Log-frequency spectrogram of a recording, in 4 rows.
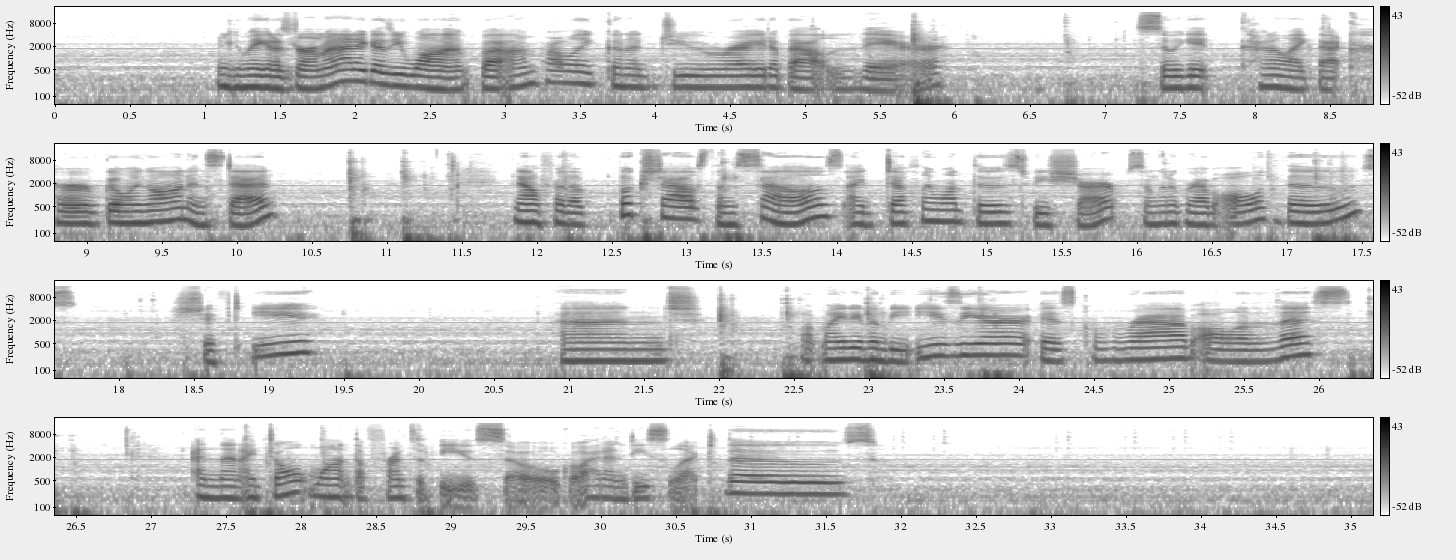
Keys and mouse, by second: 5.7 z, 10.7 KP_3, 11.1 z, 12.7 a, 13.2 b, 17.1 shift+e, 18.7-20.6 middle drag, 22.0 KP_1, 22.4 z, 22.9 z, 23.7 b, 26.3 z, 27.0 middle click, 27.9 middle click, 30.9-34.6 right drag, 34.6 middle click.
